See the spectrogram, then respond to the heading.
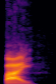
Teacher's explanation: Quando a vogal está antes da semivogal, o que temos aqui? Um ditongo decrescente, porque o mais forte está vindo antes do mais fraco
